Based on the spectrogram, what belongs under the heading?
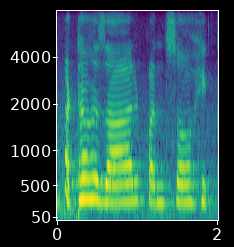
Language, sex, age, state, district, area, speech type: Sindhi, female, 45-60, Maharashtra, Mumbai Suburban, urban, spontaneous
